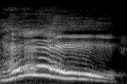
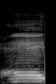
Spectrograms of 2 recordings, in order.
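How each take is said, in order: First: The greeting sounds excited and happy. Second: The greeting sounds sullen and unenthusiastic.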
